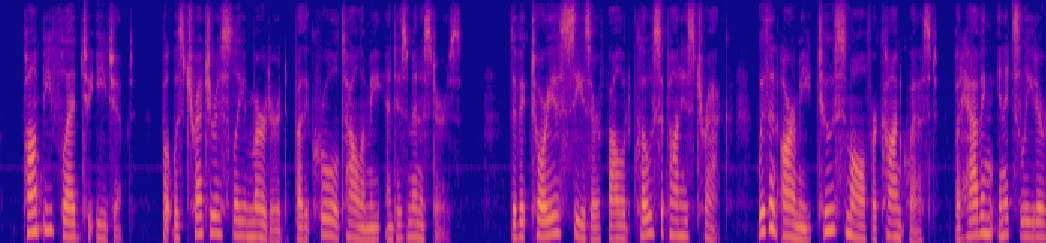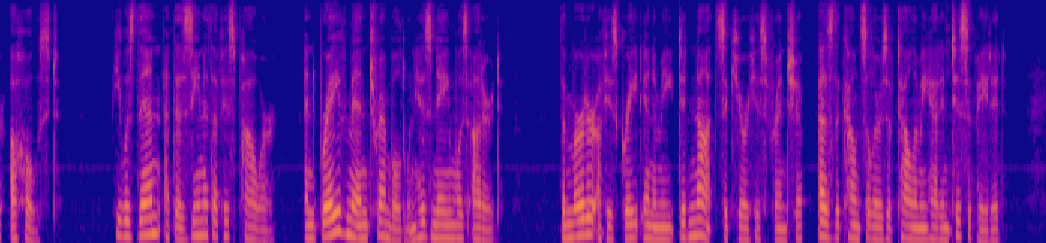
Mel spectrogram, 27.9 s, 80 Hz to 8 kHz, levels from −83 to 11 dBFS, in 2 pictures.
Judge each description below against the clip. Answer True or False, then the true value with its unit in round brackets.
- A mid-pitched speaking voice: True (165 Hz)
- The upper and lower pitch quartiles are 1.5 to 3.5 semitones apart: False (3.9 semitones)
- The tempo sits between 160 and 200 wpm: True (170 wpm)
